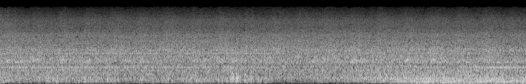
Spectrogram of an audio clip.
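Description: Passenger train on the station tracks: a steady, even rumble with a faint continuous hum through it.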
